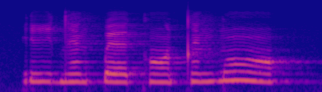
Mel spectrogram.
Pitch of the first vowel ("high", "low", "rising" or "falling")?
low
